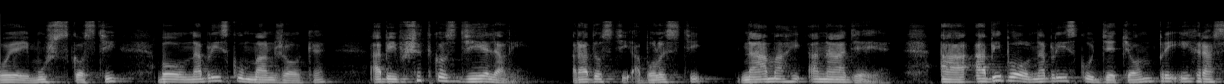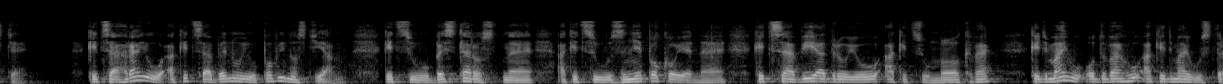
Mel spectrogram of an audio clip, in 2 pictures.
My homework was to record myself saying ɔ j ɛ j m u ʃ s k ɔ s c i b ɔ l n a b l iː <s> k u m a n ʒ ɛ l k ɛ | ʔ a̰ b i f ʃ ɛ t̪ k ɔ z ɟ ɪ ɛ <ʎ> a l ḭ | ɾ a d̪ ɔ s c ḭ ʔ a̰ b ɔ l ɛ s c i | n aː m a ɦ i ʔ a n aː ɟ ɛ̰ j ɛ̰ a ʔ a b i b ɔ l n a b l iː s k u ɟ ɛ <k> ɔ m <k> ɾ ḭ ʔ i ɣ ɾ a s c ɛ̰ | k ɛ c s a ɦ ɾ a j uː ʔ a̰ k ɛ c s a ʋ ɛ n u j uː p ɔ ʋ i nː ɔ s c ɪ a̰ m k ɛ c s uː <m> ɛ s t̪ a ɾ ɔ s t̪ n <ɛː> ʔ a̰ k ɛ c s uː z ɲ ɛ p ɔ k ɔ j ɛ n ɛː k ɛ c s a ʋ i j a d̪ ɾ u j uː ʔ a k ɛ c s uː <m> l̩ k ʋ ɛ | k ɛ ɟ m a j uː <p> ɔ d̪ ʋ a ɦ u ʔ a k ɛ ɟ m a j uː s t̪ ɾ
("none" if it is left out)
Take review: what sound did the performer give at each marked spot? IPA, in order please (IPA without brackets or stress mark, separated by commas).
s, ʎ, c, p, b, ɛː, m, ʔ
